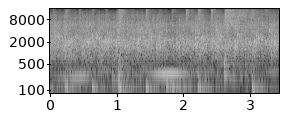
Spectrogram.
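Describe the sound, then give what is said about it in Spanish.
Loud, steady applause from an audience at the start of a show segment called 'Tengo algo que decirte' fills the whole clip, a dense wash of clapping with a few sharper individual claps standing out and a faint tonal hum underneath. “Un fuerte aplauso.”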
